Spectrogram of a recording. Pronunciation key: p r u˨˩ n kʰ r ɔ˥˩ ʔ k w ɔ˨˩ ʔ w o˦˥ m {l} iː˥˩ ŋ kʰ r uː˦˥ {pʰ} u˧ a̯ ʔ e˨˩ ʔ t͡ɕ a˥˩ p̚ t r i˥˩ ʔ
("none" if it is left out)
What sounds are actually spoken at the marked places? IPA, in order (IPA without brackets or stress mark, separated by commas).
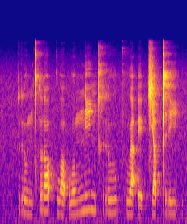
n, pʰ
